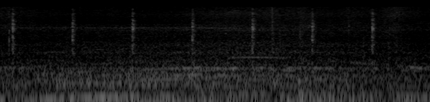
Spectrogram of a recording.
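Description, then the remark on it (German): Steady low engine rumble from inside a moving car, with road noise throughout and a faint, regular ticking repeating every fraction of a second over the drone. “Also begibt der Auto sich ans Steuer seines Wagens und macht sich auf den Weg, die Tante zu besuchen.”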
